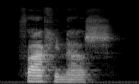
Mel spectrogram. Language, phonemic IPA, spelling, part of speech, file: Dutch, /ˈvaɣinas/, vagina's, noun, Nl-vagina's.ogg
- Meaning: plural of vagina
